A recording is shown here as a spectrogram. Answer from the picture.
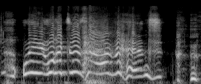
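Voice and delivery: real laughing shriek, very high; high, loud, cracking up; baffled hysterics. Real, not acted. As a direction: squeal it slowly through helpless laughter. Baffled hysterics after botched accent.

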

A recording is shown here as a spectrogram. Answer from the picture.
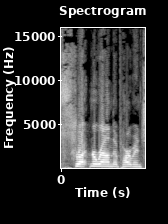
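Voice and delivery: usual speaking voice

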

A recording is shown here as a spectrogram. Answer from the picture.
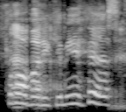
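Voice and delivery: coaxing a pet through laughter; mock-sweet coaxing with a laugh. Coaxing a snake as Nick Cage.

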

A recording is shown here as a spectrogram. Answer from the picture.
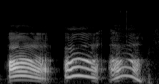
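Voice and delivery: very high, repeated squawks; bird cries. Acted. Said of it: "Ella vuela como un pájaro". (graznidos agudos de pájaro)

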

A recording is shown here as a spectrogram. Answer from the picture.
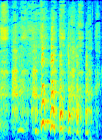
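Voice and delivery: quick, short puppy pants; dog-like panting. Shown as a demonstration. Showing friends short breathing on rides, panting. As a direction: pant in short puffs like a little dog. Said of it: "eu respiro que nem cachorrinho".

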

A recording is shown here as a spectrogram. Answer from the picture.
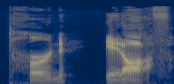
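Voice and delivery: TURN, pause, then a firmer IT OFF; mounting anger. Acted. Eggman cuts off Orbot's protest, anger mounting. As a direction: split the order with a seething pause. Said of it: "ever increasing in his anger".

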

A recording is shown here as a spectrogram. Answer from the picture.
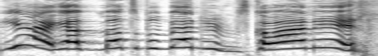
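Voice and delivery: high, loud and fast invitation; loud eager welcome. Retold or imitated. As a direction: shout it up high and quick. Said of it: "he was like".

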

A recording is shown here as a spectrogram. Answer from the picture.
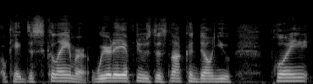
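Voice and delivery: ordinary delivery

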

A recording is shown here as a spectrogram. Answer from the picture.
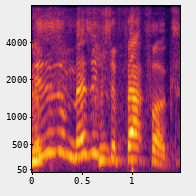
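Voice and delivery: laughing through the line. Real, not acted. Repeating, laughing.

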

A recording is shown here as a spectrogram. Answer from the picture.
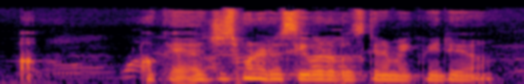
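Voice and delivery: ordinary talk

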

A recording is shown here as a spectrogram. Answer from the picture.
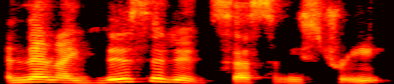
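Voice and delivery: normal talking voice

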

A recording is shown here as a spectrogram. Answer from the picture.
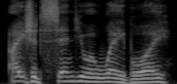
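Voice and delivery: a hint of the stern wizard, held in; the sorcerer scolding Franz, understated anger; lightly voiced angry sorcerer. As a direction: scold the apprentice gravely.

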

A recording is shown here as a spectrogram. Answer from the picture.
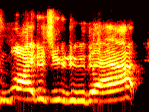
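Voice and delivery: a mock-upset vampire demanding answers; exasperated mock Damon. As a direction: play the frustrated brother, hammed up.

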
